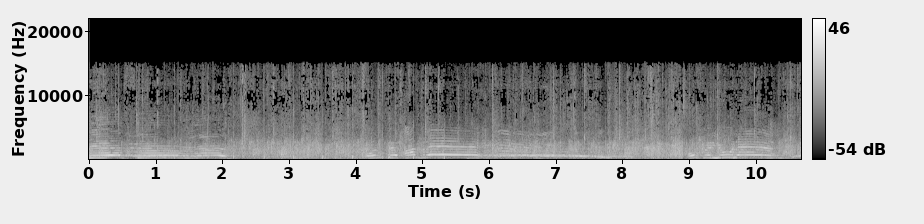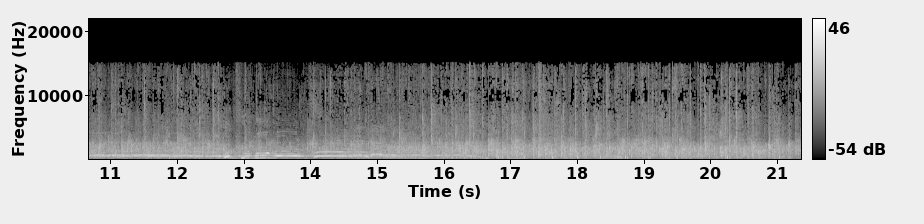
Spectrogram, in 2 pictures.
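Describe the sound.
Loud, sustained audience applause with dense, steady clapping that lasts the whole stretch, while voices speak and call out over the noise.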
